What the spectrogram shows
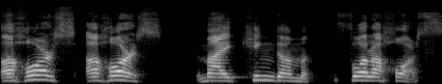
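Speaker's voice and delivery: theatrical Russian declaiming. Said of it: "Russian Shakespearean accent".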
